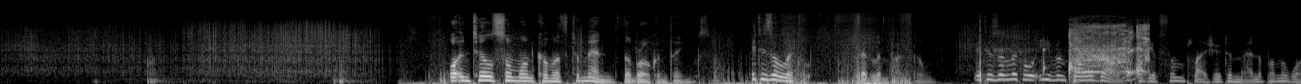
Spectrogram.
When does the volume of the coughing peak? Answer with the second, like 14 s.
11 s.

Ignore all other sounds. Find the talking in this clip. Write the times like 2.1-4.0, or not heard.
4.5-12.9.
